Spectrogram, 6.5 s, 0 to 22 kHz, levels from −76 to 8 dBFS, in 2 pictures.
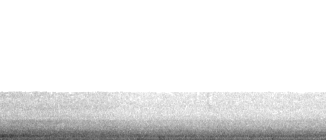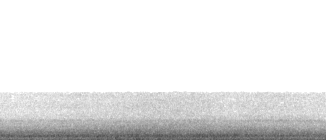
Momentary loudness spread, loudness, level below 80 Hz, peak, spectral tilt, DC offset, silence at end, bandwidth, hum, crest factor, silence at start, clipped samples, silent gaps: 5 LU; -23 LUFS; -32 dBFS; -2 dBFS; -7.5 dB/octave; under 0.1%; 0 s; 8 kHz; none; 20 dB; 0 s; under 0.1%; none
